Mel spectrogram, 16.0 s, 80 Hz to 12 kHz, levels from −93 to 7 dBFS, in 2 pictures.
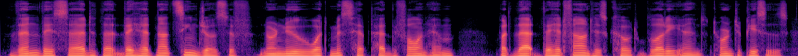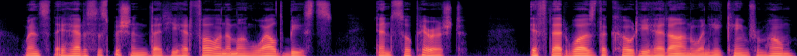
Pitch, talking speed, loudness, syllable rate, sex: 110 Hz, 210 wpm, -21 LUFS, 5.0 syllables/s, male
